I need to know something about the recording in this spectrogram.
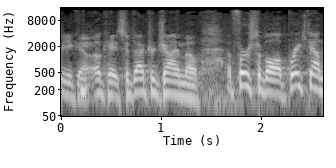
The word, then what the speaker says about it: Giaimo: did not joining us today is dr joe gaimo he's a pulmonologist at a staff over at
